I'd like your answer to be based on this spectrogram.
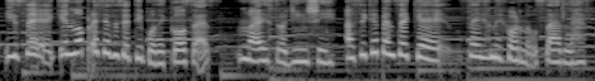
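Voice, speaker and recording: Mellow, earnest young apothecary woman, voiced by a female narrator. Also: on the high side, expressive, a little slow, hardly any pauses. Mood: matter-of-fact. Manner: earnest, deferential, blunt. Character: serious, matter-of-fact young apothecary woman. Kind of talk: audiobook character dialogue. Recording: music under the voice.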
